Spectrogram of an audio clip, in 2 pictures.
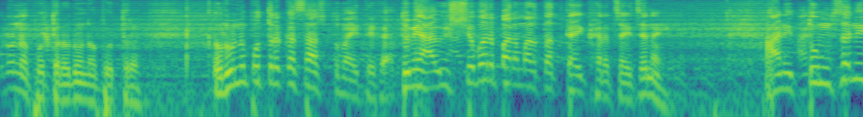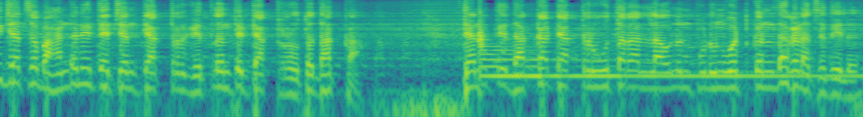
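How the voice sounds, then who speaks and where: A man preaching a devotional kirtan sermon, telling stories dramatically, dropping to hushed lows and rising to loud high calls with call-and-response questions. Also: animated. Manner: sings refrain lines in drawn-out chant.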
